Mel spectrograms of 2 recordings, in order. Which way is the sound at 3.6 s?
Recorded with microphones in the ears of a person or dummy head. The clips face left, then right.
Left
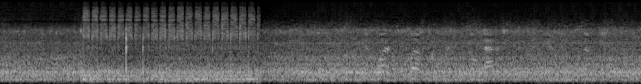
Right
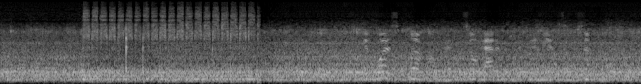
50° right (ahead or behind).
